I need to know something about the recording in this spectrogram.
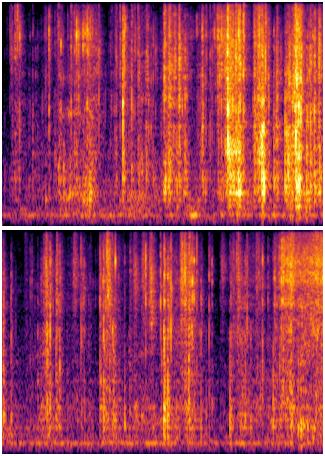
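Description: Packaged clear-sticker sheets crinkling and rustling as they are handled and turned over, in quick irregular rustles.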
